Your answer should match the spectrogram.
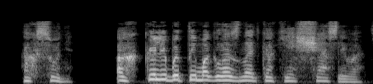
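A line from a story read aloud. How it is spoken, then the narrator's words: Plain. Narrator (Russian): сказала Наташа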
